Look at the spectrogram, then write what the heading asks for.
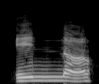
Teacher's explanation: this is noon is coming with shadda sign. We make gunna here, and also we long one alif.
